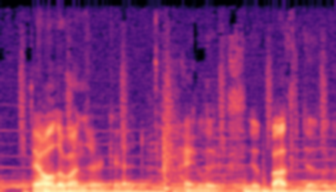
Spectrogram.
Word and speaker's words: Hilux: The Toyota Helix. Hilux? Helix? It's a Hilux.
